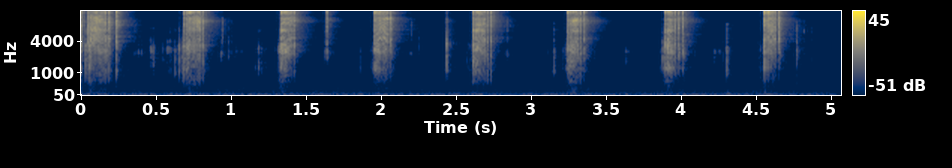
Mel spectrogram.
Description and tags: Ratchet Wrench Fast Multiple
A socket wrench ratcheted at a fast speed. 2 more variations of this sound can be found in the same pack "Tools". Those are at an average and slow speed.
changing, crank, cranking, mechanic, ratcheting, repair, tire, tool, worker, working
